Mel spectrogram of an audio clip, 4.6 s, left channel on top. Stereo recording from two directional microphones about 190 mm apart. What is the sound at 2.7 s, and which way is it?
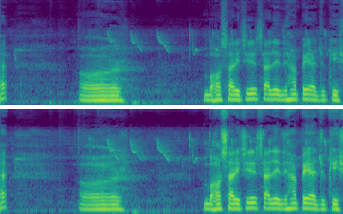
Speech, centre (ahead or behind).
